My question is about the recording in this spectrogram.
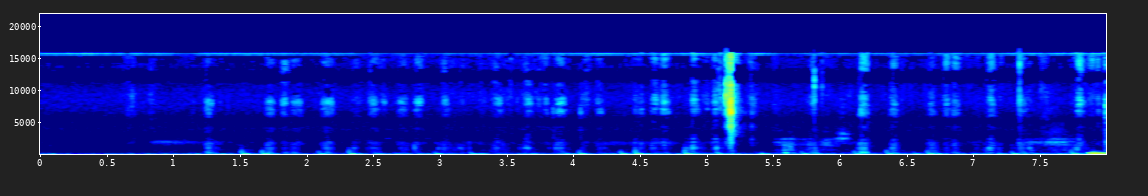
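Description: A pencil writing on a paper workbook page: a run of faint, quick scratching strokes, with one sharper tick about five seconds in.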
